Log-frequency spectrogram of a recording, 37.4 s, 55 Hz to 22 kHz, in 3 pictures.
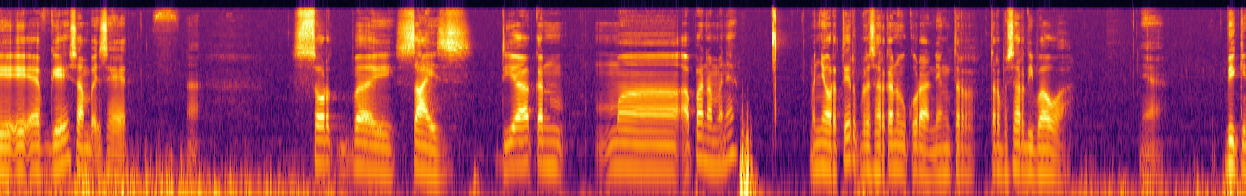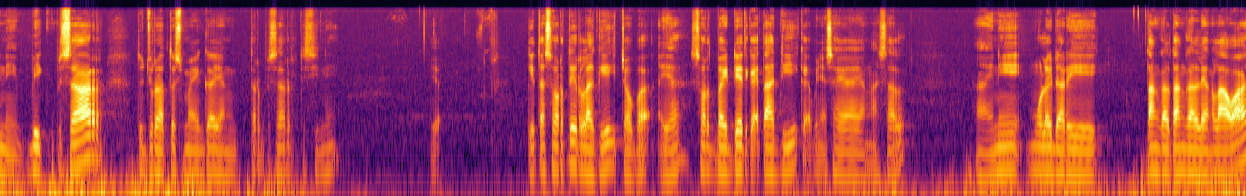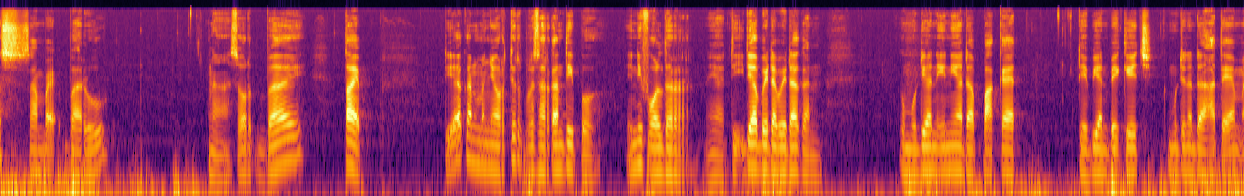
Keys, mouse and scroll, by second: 0.6-2.0 scroll up 2, 3.1 click, 4.2 click, 5.5-6.8 scroll down 4, 6.8-7.8 scroll up 2, 10.0 click, 10.5-11.6 scroll down 2, 11.6 scroll up 2, 11.8-13.5 drag, 12.3 scroll down 2, 13.5 scroll down 2, 15.3 click, 15.4 scroll up 2, 15.5 click, 17.0 click, 18.1 click, 20.0 click, 20.6-22.0 scroll up 3, 25.1-26.4 scroll down 2, 26.8 click, 28.4 click, 29.0-30.3 scroll up 2, 31.1-32.9 scroll down 2, 32.9-33.4 scroll up 2, 33.6-34.0 scroll down 2, 34.0-35.3 scroll up 2, 36.3-36.8 scroll down 2.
